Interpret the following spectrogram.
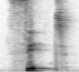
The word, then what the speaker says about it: sit: Sit. Can you hear the I sound?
